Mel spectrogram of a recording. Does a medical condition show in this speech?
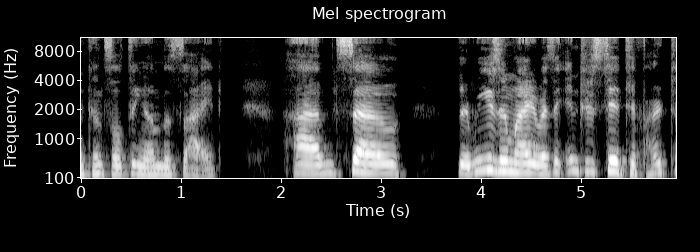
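Yes: cerebral palsy; uses power wheelchair.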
